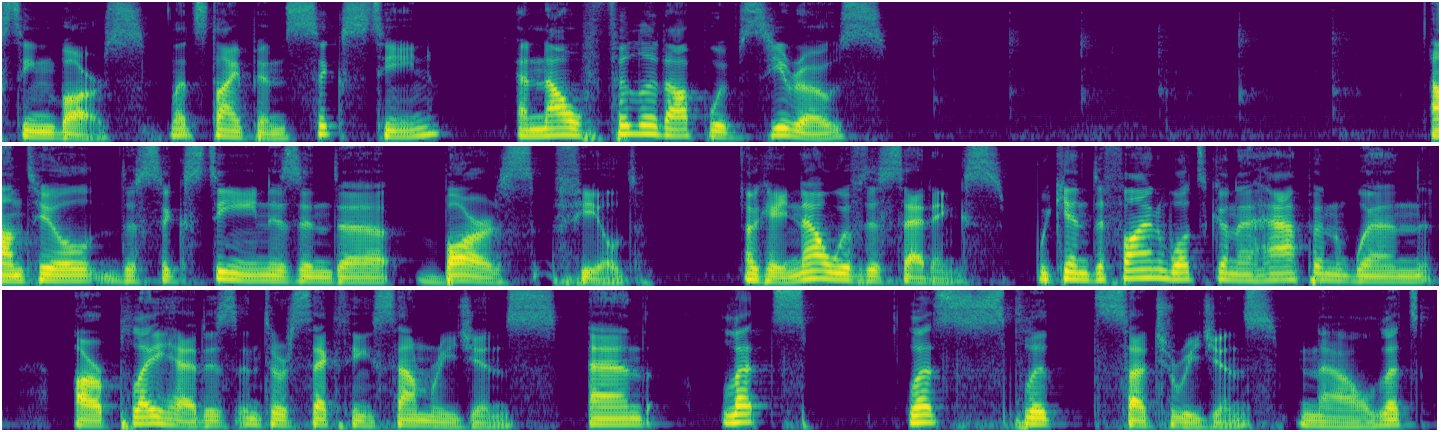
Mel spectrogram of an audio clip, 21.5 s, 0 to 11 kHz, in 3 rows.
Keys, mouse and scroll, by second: 1.2 1, 1.7 6, 4.5 0, 19.2 click.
